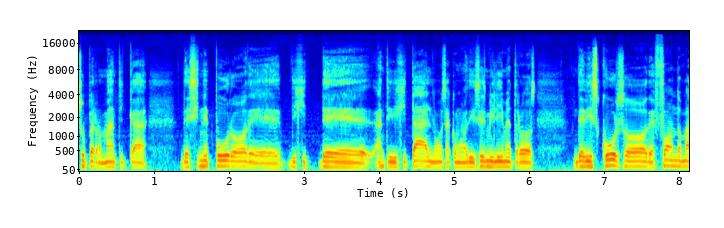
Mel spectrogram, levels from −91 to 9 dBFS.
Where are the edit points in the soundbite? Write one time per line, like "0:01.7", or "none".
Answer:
none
